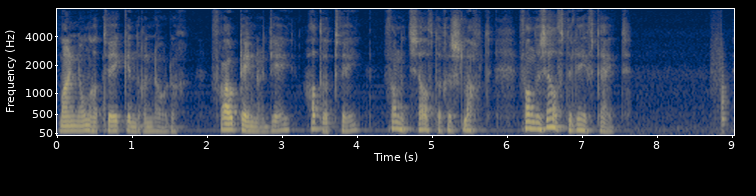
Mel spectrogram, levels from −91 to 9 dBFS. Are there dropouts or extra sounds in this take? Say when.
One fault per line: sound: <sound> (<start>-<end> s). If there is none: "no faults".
sound: thud (8.7-9.0 s)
